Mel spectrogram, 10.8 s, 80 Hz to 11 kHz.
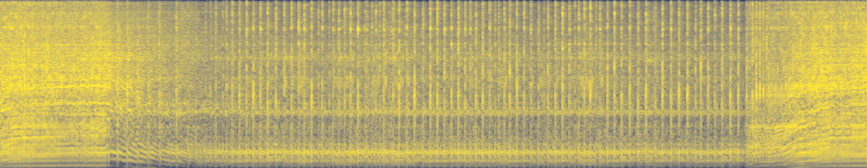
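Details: SRM-210 trimmer after carb replacement with new filter, plug, fresh gas and handle: idles, then revs cleanly to a steady high buzz for about eight seconds and drops back smoothly; normal idle and revving.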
